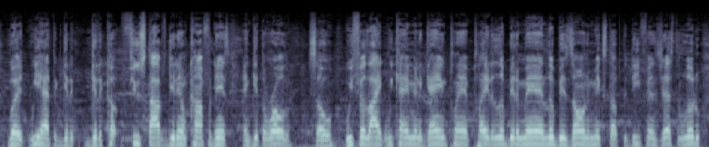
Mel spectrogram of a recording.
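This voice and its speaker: A man's voice: a little high, a little mellow. A young man, a college football player, answering earnestly and casually in an outdoor post-game interview. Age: young adult.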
